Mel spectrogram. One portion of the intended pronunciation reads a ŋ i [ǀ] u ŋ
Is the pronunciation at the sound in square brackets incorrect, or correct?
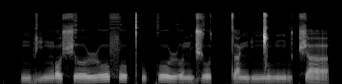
incorrect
